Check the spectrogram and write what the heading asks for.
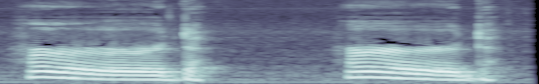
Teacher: it's the tip of the tongue touching the alve Ridge and it's light and quick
